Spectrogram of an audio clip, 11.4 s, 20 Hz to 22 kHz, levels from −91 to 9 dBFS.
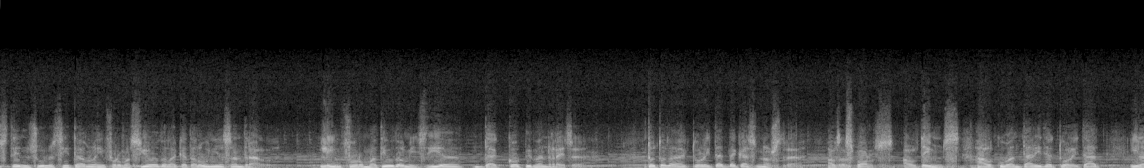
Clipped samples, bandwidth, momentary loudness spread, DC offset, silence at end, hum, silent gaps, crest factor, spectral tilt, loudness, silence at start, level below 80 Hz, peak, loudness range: under 0.1%; 9.2 kHz; 10 LU; under 0.1%; 0 s; none; none; 14 dB; -7 dB/octave; -18 LUFS; 0 s; -72 dBFS; -4 dBFS; 3 LU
